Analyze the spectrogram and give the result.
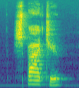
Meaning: diminutive of spa
- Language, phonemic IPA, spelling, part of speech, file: Dutch, /ˈspacə/, spaatje, noun, Nl-spaatje.ogg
